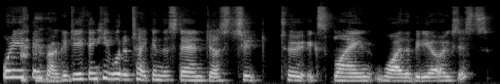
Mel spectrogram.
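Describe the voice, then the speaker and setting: A woman's voice: medium pitch, a little fast, darkish tone. A woman with an Australian accent hosting a casual panel discussion, agreeing and restating points to check them.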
